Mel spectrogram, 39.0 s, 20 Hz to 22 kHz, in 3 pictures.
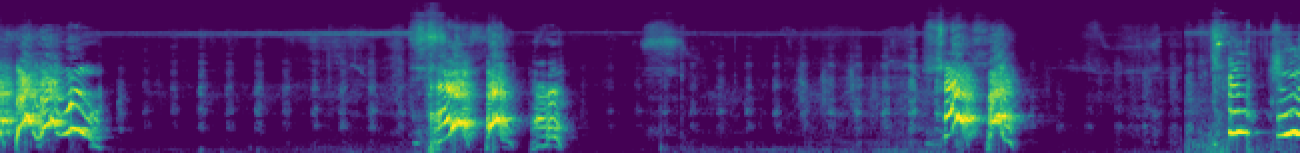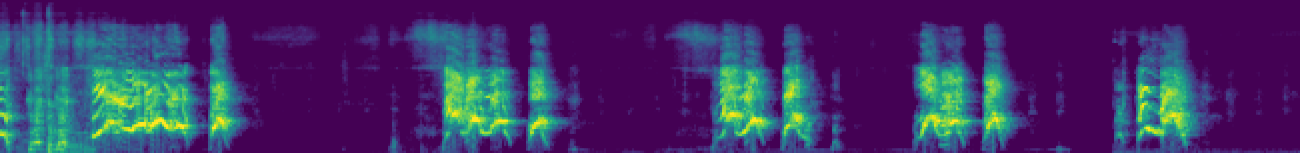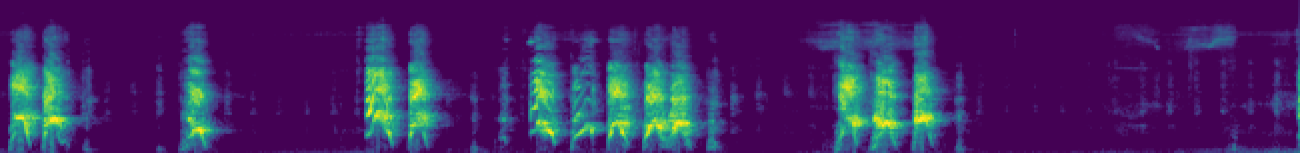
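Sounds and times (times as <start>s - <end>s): dog barking: 0.0s - 1.1s, 4.2s - 5.8s, 9.4s - 10.3s, 12.3s - 15.5s, 17.4s - 18.7s, 20.2s - 21.4s, 22.1s - 23.2s, 24.2s - 25.2s, 26.1s - 27.0s, 27.8s - 28.2s, 29.6s - 30.6s, 31.3s - 33.2s, 34.4s - 35.7s.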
